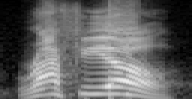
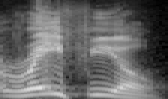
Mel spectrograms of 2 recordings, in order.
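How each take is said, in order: First: RAPHAEL said "rah-fee-EL"; correct name pronunciation. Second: RAPHAEL said "ray-feel"; mispronounced name. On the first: Man teaching his own name, Raphael as "rah-fee-el". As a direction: say Raphael with an open "rah" and final "el". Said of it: "say my name wrong". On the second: Man showing how others botch it, Raphael as "ray-feel". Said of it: "Not Raphael". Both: Shown as a demonstration.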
